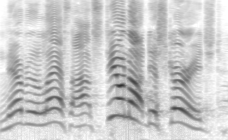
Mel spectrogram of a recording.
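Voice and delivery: high, loud declaration; defiant preaching shout. Real, not acted. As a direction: proclaim it loudly to the congregation.

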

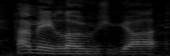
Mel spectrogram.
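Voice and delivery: low, soft sarcastic question with a laugh; a little sarcasm. Acted. Preacher voicing Jesus asking about the loaves, lightly sarcastic. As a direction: quietly needle them with mild sarcasm. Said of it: "read it with a little bit of, of sarcasm".

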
